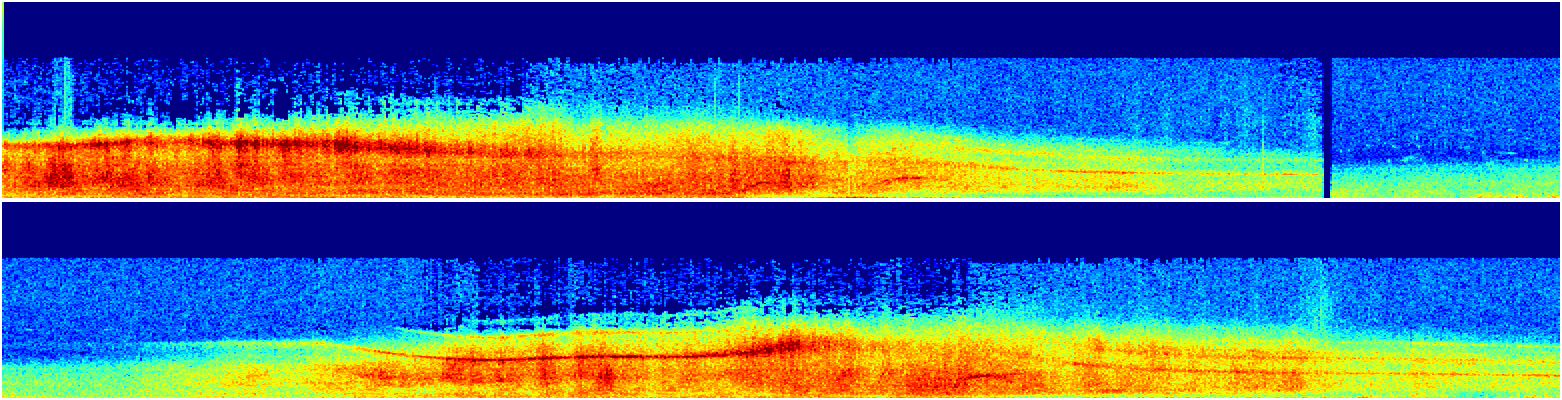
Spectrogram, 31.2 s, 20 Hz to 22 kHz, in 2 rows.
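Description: McDonnell Douglas F-15 Eagle jets on landing approach with gear down, their twin turbofans at approach power: loud rushing jet noise with a high whine that falls in pitch as each aircraft passes. The sound cuts off about 13 seconds in, and a second F-15 is heard approaching and passing in the second half.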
